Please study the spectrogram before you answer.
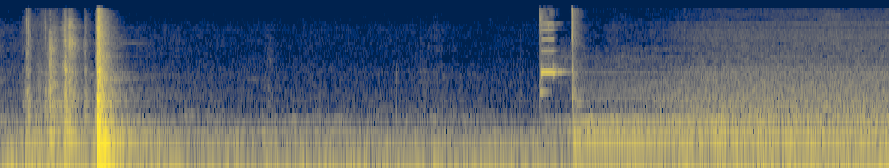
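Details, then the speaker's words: Daewoo microwave that shut off instantly: after realigning the lower door switch, cleaning contacts and replacing the power switch, door clunk and beep then steady low hum and even fan whir; now running normally. "que aquí lo tenemos trabajando normalmente el switch de abajo se pudo haber encontrado desalineado y se apagaba inmediatamente ya lo alinee lo volvió otra vez a armar"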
